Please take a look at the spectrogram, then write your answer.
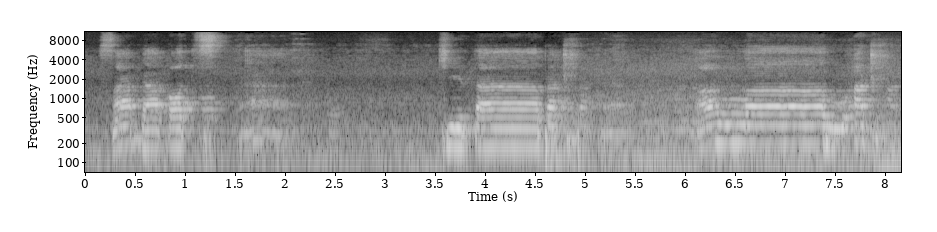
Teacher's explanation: terutama kaf dan ta bersukun diwakofkan hamasnya terasa.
